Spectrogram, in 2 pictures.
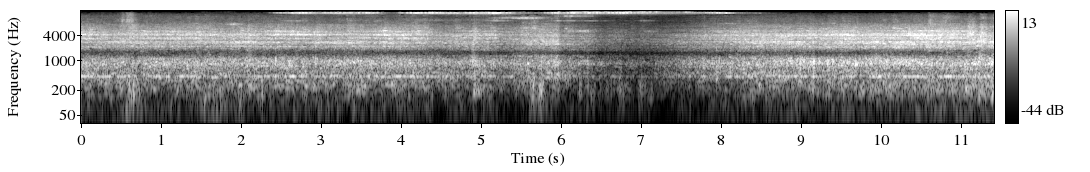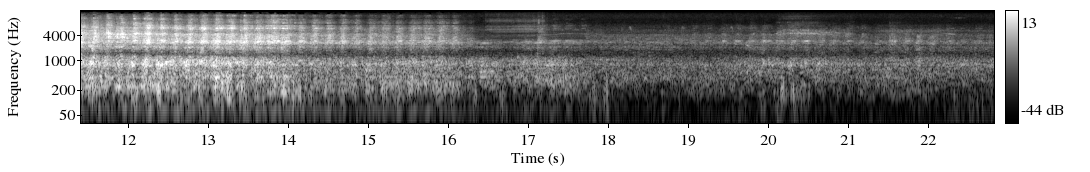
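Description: Freight train hauled by an EF210 electric locomotive rolling through, its wheels clattering over the rail joints with a thin wheel squeal. The noise dips briefly, swells again, then eases off gradually over the last several seconds as the train goes by.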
